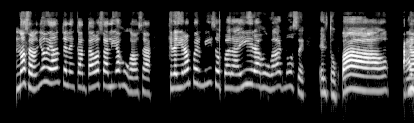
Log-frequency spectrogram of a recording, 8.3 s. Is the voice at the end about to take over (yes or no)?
yes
